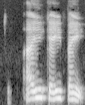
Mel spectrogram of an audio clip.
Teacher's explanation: ஐகார எழுத்து தனித்து வரும் இடங்களில் தனக்குரிய இரண்டு மாத்திரை அளவில் முழுமையாக ஒளிக்கும். ஐ கை பை இங்கு தனித்து வந்தா தனக்குரிய இரண்டு மாத்திரை அளவு முழுமையாக ஒழிக்கும்.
